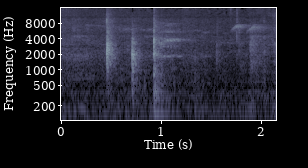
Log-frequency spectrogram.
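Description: Near silence broken by three soft short clicks in the first second, and a faint high chirp near the end from a young cockatiel.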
